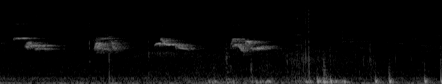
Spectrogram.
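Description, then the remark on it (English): A single small bird nested on a mini-trailer cheeps in short, evenly spaced bursts, about four high chirps, over faint outdoor background noise and some low rustling. “Communing with a lone cheeping bird nested on a Dickie Moore mini-trailer, he smokes.”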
